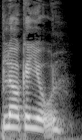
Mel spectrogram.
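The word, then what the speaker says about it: Blå Gajol: B-L-O, which is an A with a dot over, or it's just two A's. And then Gejol, which is G-A-J-O-L. – And how do you say it? – Blågejol. – Blågejol. So there's like a vowel sound in between the G and the J, even though there's no vowel. – Oh, no, there is a vowel. G-A-J-O-L. – G-A-J-O-L.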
